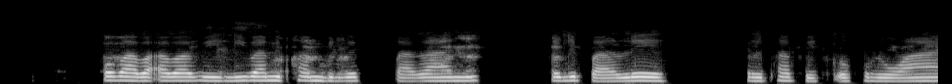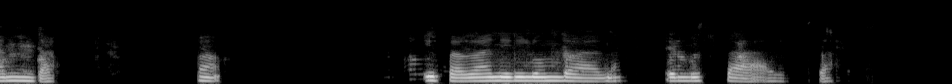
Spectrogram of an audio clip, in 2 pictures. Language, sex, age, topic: North Ndebele, female, 50+, health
